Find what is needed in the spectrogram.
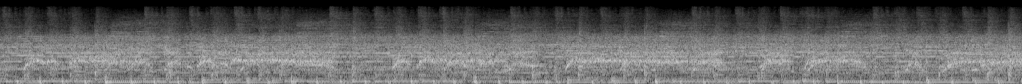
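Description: Loud punk rock song: a full band with drums and guitar playing under a screamed vocal.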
